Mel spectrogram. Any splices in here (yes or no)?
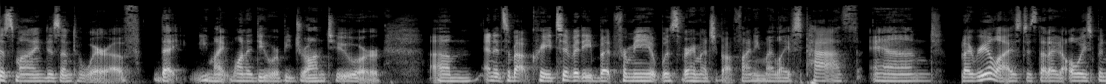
yes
